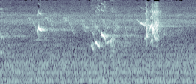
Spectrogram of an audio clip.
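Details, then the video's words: Gray catbird singing in Portage, Michigan: a few short, varied notes, some chirpy and some slurred, scattered irregularly about a second apart. A steady low rumble fills the background. "Gray Catbird singing"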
